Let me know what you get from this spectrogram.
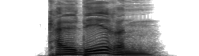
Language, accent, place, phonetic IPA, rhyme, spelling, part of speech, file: German, Germany, Berlin, [kalˈdeːʁən], -eːʁən, Calderen, noun, De-Calderen.ogg
- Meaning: plural of Caldera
